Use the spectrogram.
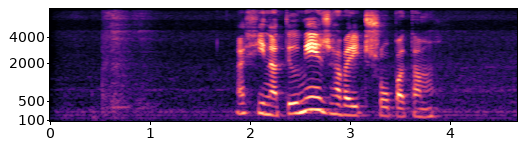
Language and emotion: Russian, neutral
